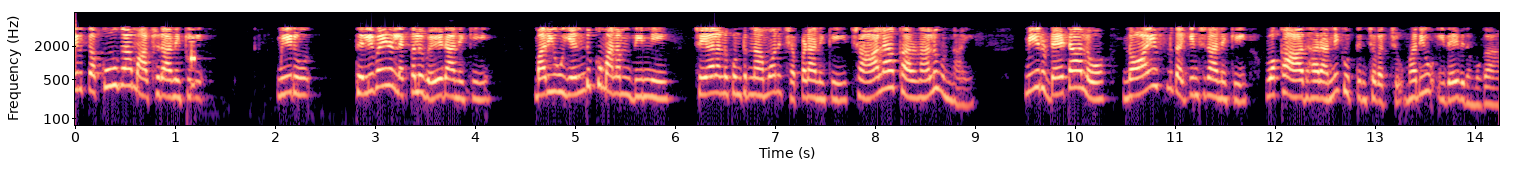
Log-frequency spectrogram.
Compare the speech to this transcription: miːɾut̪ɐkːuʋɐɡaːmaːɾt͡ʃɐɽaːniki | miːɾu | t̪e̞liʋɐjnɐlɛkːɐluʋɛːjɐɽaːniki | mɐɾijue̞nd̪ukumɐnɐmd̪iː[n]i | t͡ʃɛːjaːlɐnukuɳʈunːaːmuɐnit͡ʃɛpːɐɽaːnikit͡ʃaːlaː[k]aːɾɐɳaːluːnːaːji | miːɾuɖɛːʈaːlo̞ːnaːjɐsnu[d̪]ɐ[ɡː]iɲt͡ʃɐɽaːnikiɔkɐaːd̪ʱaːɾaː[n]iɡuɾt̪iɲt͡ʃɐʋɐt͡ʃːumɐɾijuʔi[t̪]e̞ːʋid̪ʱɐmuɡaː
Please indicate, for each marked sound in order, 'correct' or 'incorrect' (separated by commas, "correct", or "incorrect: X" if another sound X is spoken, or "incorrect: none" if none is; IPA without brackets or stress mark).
incorrect: nː, correct, incorrect: t̪, correct, incorrect: nː, incorrect: d̪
